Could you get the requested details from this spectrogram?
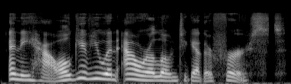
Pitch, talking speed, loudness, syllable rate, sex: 200 Hz, 185 wpm, -18 LUFS, 5.7 syllables/s, female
